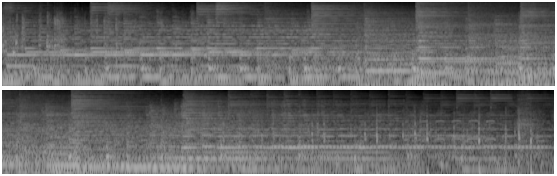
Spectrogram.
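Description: A spooked, unruly horse gallops with rapid, repeated hoof beats under a dense, continuous tonal layer. The sound stays loud and steady throughout.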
